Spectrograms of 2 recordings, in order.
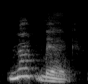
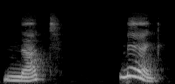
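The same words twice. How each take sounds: First: Said in the usual way. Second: Slow, split into nut and meg; syllables tapped out. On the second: Shown as a demonstration. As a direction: tap out each syllable of Nutmeg as you say it. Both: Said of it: "How many syllables in nutmeg?".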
